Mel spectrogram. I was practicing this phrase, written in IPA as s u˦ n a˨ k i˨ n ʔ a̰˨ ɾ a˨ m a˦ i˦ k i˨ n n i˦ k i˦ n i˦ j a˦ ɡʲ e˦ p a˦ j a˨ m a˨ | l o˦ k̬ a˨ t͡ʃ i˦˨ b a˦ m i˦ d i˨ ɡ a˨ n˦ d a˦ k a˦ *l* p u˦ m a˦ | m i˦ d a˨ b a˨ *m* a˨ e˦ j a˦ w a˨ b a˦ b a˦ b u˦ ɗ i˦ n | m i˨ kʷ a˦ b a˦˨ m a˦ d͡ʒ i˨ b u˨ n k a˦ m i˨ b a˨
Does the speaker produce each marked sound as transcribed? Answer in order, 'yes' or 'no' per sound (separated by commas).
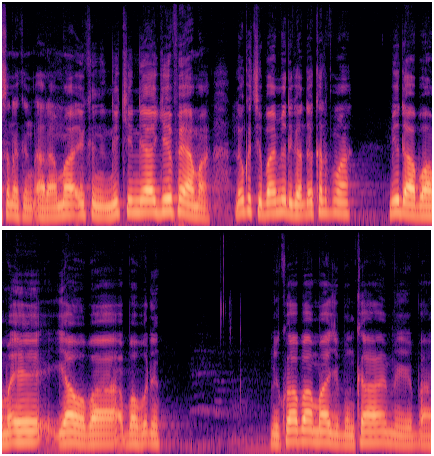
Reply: yes, yes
